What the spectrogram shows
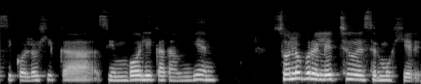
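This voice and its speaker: At a moderate pace, a woman speaks in a plain, everyday voice, fairly high in pitch and with fairly even intonation. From Santiago, Chile. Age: 30s. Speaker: nurse, graduate student and political candidate. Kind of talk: panel discussion.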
